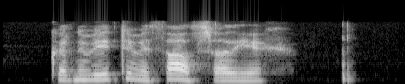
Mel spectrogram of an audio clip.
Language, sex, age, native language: Icelandic, female, 20-29, Icelandic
